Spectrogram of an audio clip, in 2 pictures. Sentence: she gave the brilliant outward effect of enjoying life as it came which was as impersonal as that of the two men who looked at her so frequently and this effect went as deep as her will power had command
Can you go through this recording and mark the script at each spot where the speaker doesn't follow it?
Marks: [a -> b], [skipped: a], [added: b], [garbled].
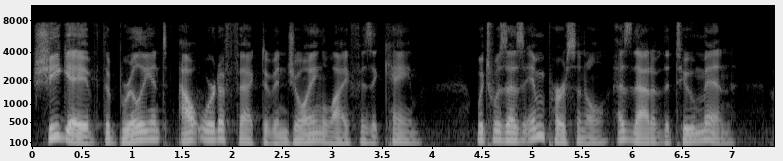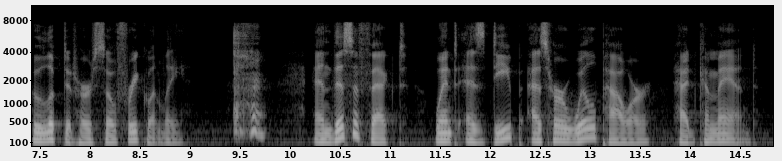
she gave the brilliant outward effect of enjoying life as it came which was as impersonal as that of the two men who looked at her so frequently and this effect went as deep as her will power had command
